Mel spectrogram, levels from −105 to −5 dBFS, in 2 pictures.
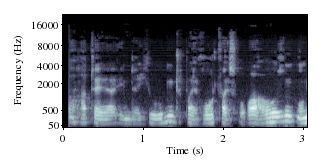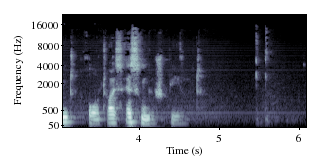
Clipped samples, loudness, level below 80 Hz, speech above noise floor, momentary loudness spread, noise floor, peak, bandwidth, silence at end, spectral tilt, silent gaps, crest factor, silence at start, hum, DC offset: under 0.1%; -24 LUFS; -62 dBFS; 45 dB; 22 LU; -70 dBFS; -4 dBFS; 15 kHz; 1.3 s; -4.5 dB/octave; none; 22 dB; 0.05 s; none; under 0.1%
